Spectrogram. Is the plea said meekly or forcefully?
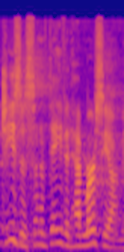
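meekly. It is said gently and meekly.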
